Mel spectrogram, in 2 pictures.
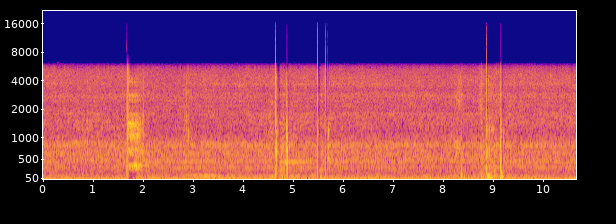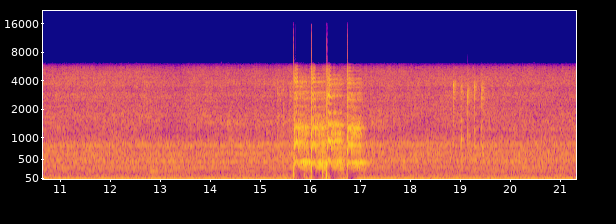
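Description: Common raven calling close up: one short call about two seconds in and a longer run of calls around sixteen seconds, with a few sharp clicks in between.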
